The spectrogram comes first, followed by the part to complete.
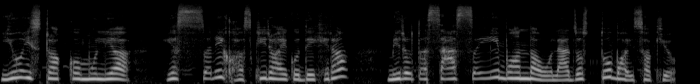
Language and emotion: Nepali, fearful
